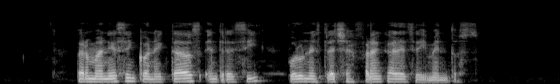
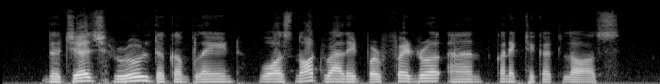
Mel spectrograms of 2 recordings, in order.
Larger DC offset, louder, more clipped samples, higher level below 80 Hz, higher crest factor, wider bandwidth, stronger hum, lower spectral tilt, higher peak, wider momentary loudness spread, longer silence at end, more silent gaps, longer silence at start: neither; second, -20 LUFS vs -15 LUFS; neither; second, -58 dBFS vs -40 dBFS; about the same, 18 dB vs 14 dB; second, 7.8 kHz vs 12.5 kHz; neither; about the same, -6.5 dB/octave vs -7 dB/octave; about the same, -2 dBFS vs 0 dBFS; first, 12 LU vs 9 LU; first, 0.85 s vs 0.45 s; neither; first, 0.75 s vs 0.4 s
